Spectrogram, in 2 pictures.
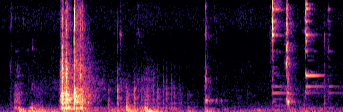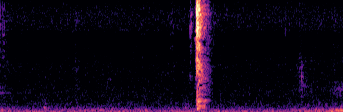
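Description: A metal tool taps and clicks against a lock.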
